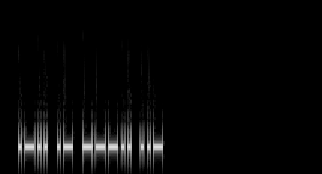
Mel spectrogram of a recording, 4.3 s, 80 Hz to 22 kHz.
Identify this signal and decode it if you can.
Morse code, heard as a keyed tone, about 29 wpm, 700 Hz. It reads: LA8U
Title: DXCC-100 Call Signs - 4 Characters - 28wpm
